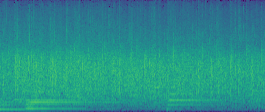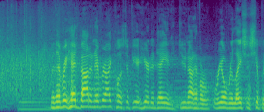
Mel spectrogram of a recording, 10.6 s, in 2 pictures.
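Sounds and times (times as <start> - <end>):
audience clapping hands in praise: 0.0 - 7.8
speech: 6.3 - 10.5.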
